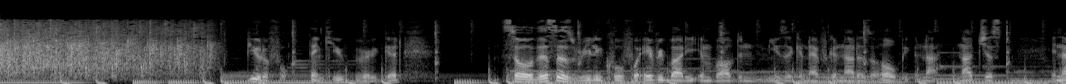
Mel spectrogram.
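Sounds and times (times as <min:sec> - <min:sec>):
crowd applauding: 0:00.0 - 0:02.3
speech: 0:02.5 - 0:10.6.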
